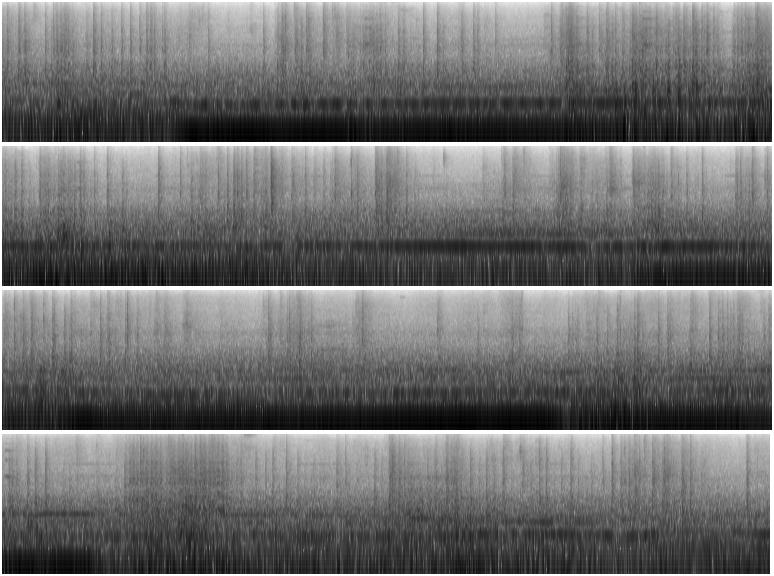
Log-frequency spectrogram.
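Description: Double-decker bus heard from on board while driving: a loud, continuous low rumble of the engine with a steady drivetrain whine. The pitch of the whine shifts about halfway through, and the deepest rumble eases off about three-quarters of the way through.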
